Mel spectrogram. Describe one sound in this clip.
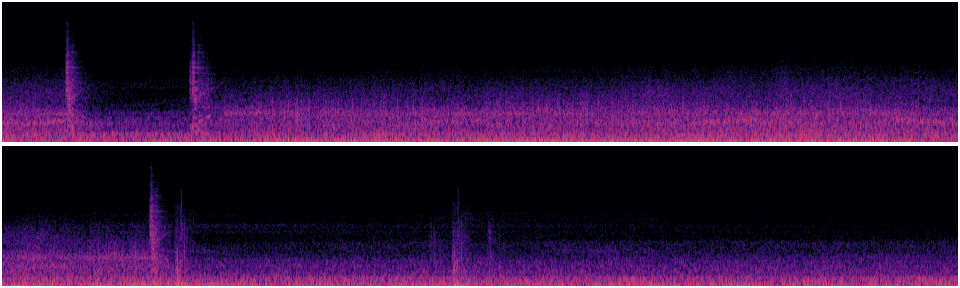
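A jetpack thruster roars with a steady low rumble.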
